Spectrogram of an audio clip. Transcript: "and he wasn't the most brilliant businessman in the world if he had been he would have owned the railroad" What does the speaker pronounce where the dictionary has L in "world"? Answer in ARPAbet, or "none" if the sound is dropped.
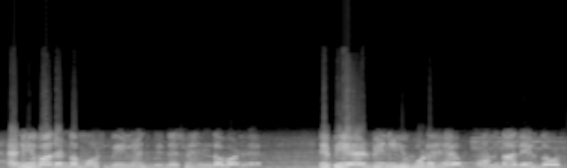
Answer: none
